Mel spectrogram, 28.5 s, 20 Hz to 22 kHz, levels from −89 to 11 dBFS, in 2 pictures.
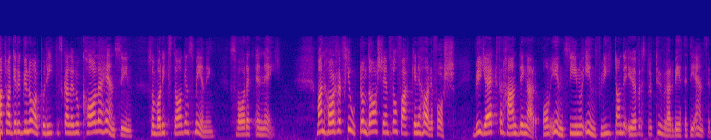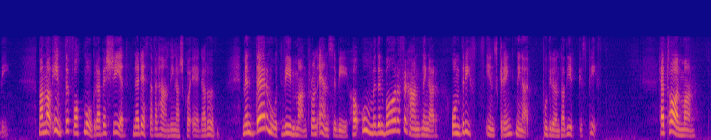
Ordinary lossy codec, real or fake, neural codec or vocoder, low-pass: none; fake; codec, 16 kHz, 0.5 kbps, X-Codec, WavLM features, trained on Multilingual LibriSpeech; none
